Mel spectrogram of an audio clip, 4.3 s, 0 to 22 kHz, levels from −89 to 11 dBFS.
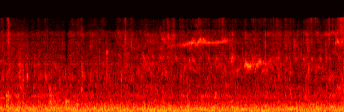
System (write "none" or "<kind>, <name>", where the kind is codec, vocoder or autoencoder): codec, HILCodec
